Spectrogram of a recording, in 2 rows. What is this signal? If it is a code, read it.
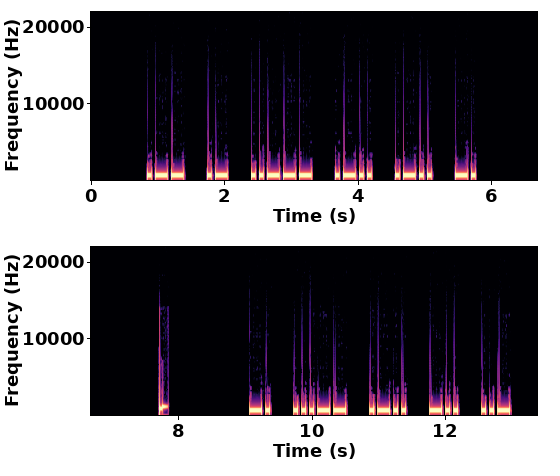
Morse code, heard as a keyed tone, about 20 wpm, spaced as for 15 wpm, 700 Hz. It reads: WA2LLN N3LDU
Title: 122 Lesson 20g - Number 3 - Call Signs 20wpm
